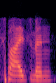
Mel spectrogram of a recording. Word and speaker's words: Spizman: of course it's Theismann comm and is with a why why I that's when buzz the wanted a spell its spies men rhymes with Wiseman but no es Piz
